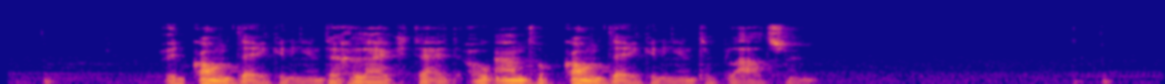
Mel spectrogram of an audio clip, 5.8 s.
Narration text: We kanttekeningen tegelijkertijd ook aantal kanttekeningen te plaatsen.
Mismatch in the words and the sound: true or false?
false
